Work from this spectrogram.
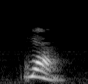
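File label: "忘", Mandarin Chinese; chinese-flashcards; hsk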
